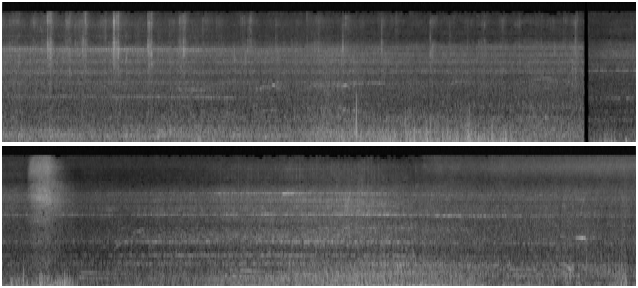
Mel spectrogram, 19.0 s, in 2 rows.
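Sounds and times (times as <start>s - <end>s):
freight wagons running: 0.0s - 8.7s
diesel locomotive engine rumble: 0.0s - 19.0s.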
